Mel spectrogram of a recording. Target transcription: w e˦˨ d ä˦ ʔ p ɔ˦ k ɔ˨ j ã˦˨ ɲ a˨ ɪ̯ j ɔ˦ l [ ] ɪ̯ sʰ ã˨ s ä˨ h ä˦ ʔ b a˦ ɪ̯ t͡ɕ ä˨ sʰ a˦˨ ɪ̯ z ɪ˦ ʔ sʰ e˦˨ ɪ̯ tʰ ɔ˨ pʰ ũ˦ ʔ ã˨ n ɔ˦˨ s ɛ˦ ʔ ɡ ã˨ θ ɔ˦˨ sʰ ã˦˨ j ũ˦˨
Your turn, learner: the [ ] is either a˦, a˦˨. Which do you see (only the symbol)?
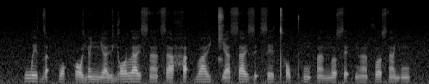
a˦˨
